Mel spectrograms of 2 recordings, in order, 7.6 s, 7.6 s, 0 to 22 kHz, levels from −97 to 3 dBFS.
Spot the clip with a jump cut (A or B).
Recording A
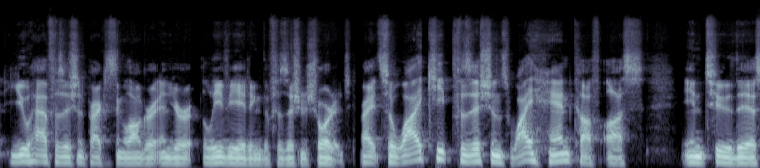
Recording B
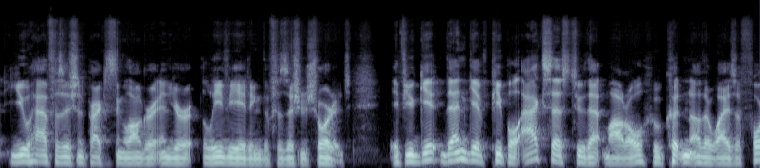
A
